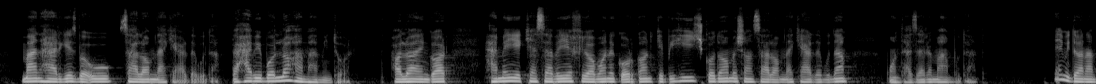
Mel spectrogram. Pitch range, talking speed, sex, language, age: 110-130 Hz, 160 wpm, male, Persian, 30-49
